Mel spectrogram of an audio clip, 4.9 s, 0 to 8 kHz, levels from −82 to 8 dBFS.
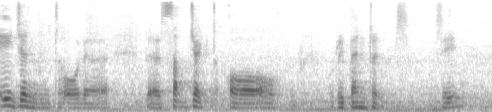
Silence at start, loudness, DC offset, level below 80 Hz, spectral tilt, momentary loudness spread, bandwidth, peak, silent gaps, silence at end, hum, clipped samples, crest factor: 0 s; -34 LUFS; under 0.1%; -50 dBFS; -7 dB/octave; 15 LU; 8 kHz; -14 dBFS; none; 0 s; none; under 0.1%; 18 dB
